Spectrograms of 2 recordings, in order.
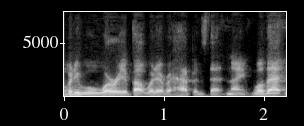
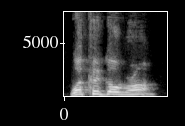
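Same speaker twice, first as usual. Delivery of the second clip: high-pitched, breezy rhetorical question; breezy irony; 8 semitones higher, 3 dB louder than usual. Real, not acted. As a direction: toss it up high, as if nothing could. First take of ironic question.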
